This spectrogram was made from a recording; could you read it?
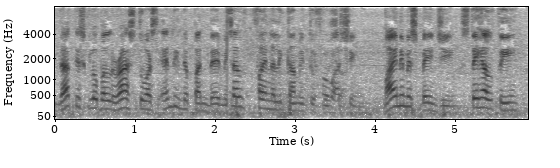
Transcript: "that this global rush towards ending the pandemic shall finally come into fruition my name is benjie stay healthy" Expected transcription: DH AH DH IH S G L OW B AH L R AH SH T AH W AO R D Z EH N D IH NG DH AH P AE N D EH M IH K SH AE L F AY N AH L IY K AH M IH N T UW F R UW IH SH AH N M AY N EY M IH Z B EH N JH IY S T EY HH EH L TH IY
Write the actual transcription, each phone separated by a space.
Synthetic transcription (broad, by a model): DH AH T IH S G L OW B AH L R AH S T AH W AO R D S EH N D IH NG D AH P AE N D EH M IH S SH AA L F AY N AH L IY K AH M IH N T UW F W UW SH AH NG M AY N EY M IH S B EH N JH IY S T EY HH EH L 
